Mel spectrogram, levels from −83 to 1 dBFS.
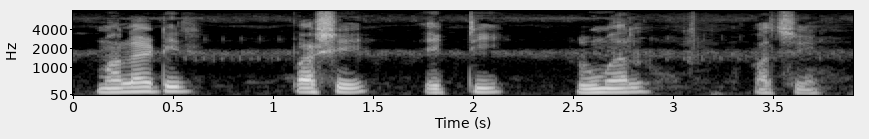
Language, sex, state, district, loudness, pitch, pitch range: Bengali, male, West Bengal, Cooch Behar, -19 LUFS, 140 Hz, 135-155 Hz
